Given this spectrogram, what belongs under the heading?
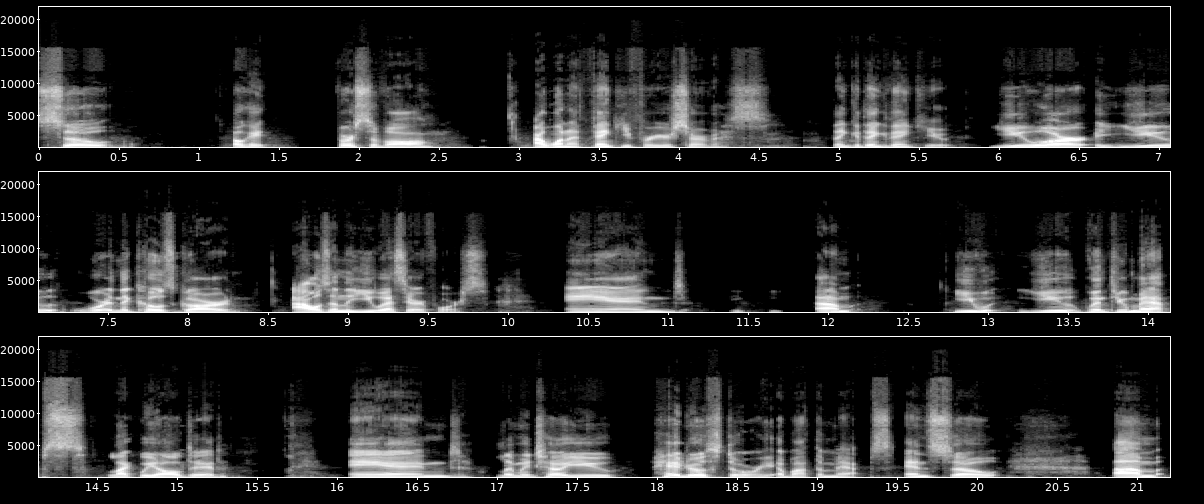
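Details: Adult male who stutters, with self-described blocks and repetitions; stuttering.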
